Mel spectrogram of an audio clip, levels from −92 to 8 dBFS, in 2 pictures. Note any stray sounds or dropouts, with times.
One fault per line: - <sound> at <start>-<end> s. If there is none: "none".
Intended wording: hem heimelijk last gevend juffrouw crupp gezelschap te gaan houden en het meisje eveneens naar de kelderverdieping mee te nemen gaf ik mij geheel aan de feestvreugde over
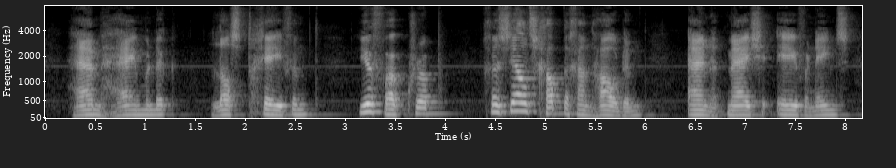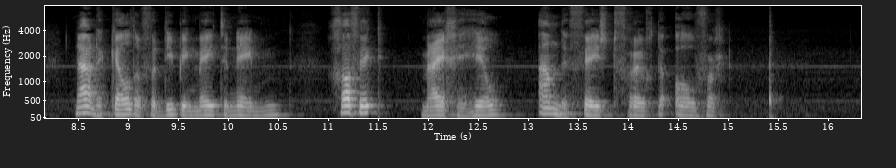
- thud at 15.4-15.6 s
